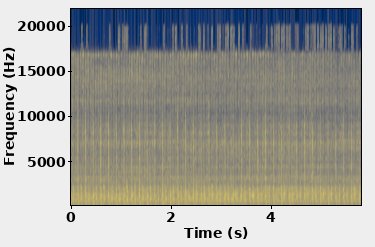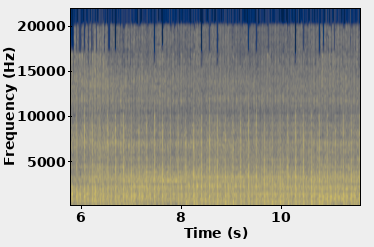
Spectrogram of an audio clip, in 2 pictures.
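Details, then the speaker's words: 2011 Chevy Traverse 3.6L V6 after hard start on a jump box: loud, fast metallic tapping about three a second over idle, with a smell; failed timing chains, codes P0011, P000D, P0024. "Ooh, that does not sound good. Ooh boy, that doesn't sound good at all. That smells. Oh no. I think that's an engine noise."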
